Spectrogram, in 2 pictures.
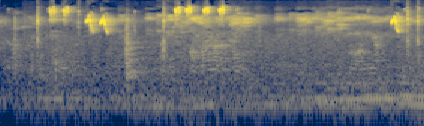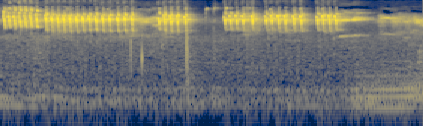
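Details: Sunbird (kolibri ninja) in energetic song: scattered high, piercing chirps give way to long, fast buzzy trills of rapidly repeated thin notes, broken by short pauses.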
